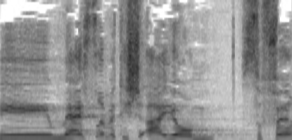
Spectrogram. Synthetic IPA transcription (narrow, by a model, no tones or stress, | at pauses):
imeaesʁiɱvet̪iʃʔajo̞m | sofe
